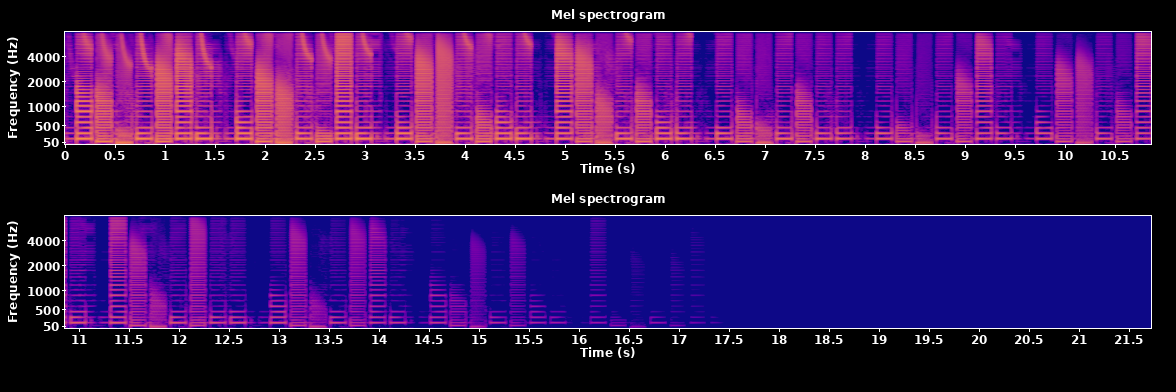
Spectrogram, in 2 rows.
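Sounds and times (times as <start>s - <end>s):
Andromeda A6 multimode synthesizer: 0.0s - 17.1s.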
